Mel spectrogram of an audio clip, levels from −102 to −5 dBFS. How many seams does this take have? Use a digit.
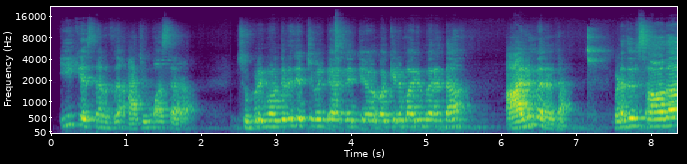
1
